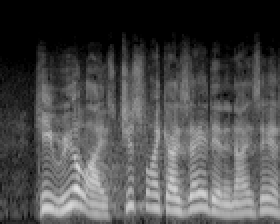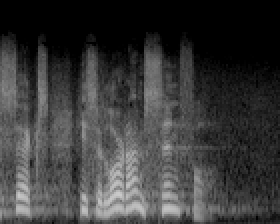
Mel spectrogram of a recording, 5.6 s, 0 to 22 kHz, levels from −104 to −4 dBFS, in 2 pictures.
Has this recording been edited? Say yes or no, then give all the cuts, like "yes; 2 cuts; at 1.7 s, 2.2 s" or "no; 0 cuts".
no; 0 cuts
